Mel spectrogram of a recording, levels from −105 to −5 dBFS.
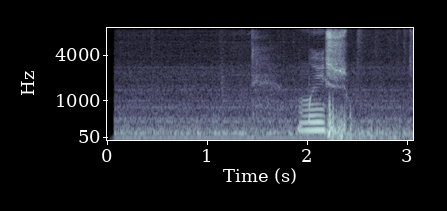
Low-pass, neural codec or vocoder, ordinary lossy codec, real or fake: none; none; none; real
